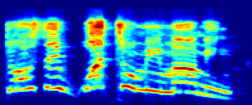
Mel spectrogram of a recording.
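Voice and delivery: put-on a little boy scolding his mother; indignant toddler. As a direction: son scolding mom in a high child voice. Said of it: "he'll say".

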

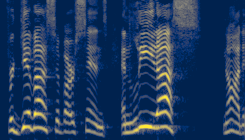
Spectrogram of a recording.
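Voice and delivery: loud, high pulpit preaching; fervent sermon voice; preaching at full force. Acted. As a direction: drive it home to the congregation. Preaching louder and higher.

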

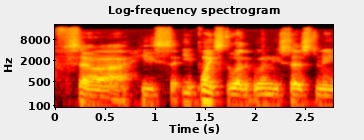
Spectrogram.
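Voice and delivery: ordinary delivery

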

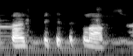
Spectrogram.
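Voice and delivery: ordinary talk, nothing marked

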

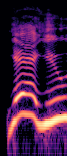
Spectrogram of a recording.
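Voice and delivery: loud, high call across a distance; retold calling out. Filmer to a cop charging at him, retold loud call. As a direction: call out the officer, imitating the filmer.

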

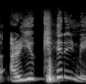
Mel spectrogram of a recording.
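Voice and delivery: high-pitched mock outrage; acted incredulity. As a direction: play the buyer in rising disbelief. Retold buyer repeats his disbelief.

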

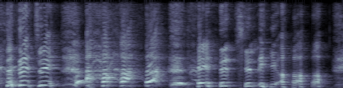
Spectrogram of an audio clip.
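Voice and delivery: high laughing through the words; giggling it out, can't keep it together. Real, not acted. Laughing as she agrees they only follow Komedo.

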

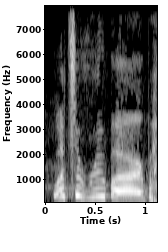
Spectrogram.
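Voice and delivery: put-on high, slow, laughing childish puzzlement; mock bewildered kid. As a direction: ask it like a baffled little kid, half laughing. Child puzzled by rhubarb pie.

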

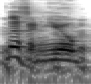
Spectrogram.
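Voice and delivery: a stern call, no menace; loud firm voice. Retold or imitated. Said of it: "your serious voice".

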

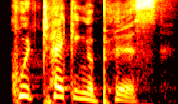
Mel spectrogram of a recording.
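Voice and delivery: high, put-on British rebuke; British accent. Shown as a demonstration. Host showing friend British talk, mock British accent. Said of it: "something a British person would say".

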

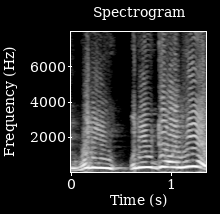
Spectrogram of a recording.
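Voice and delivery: high-pitched, amazed questioning; starstruck disbelief. Acted. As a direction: act astonished at running into a celebrity. Acted amazement at meeting Tom Brady.

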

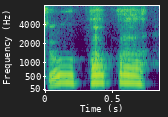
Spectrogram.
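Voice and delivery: a quick mock child calling Papa; child's voice.

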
